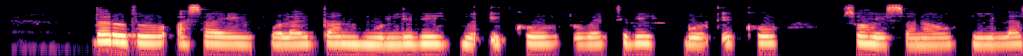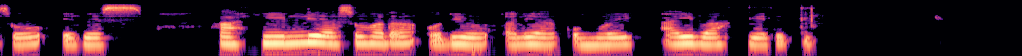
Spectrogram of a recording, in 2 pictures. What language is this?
Wolaytta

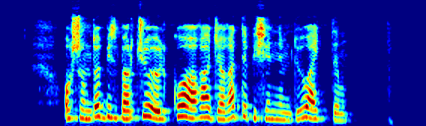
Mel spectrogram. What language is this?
Kyrgyz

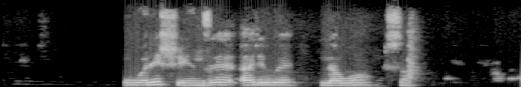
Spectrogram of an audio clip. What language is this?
Kinyarwanda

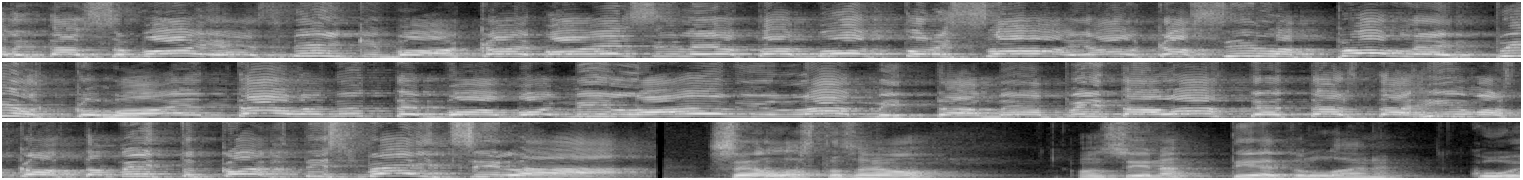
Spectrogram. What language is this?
Finnish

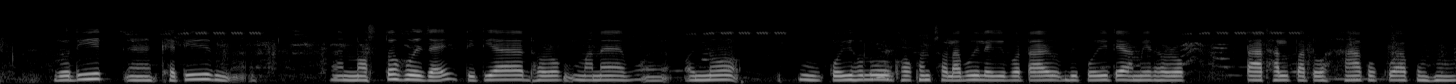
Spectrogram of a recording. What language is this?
Assamese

